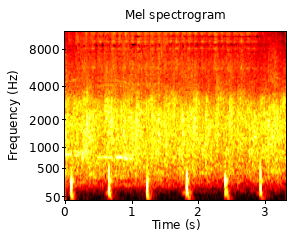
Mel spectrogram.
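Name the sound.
audience clapping hands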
